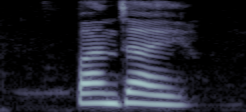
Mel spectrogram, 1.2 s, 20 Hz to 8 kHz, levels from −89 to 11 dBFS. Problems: none marked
